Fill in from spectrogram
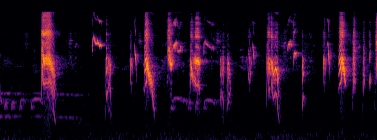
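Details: Long-tailed shrike singing busily, a recording for tutoring and luring other shrikes: a sharp loud note, then a varied jumble of squeaks, chips and short whistles, with brief low whistled tones in between.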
